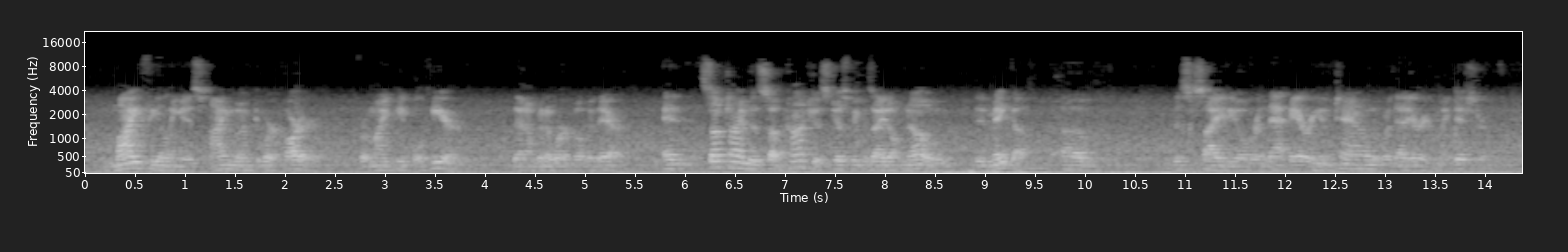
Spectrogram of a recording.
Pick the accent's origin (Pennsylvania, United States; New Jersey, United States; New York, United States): New York, United States; Plattekill; now in Modena, United States; I am from Plattekill. I live right here in Modena.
